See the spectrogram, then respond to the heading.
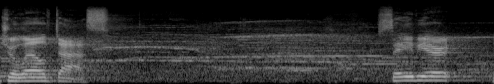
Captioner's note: students cheering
